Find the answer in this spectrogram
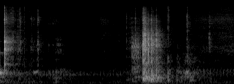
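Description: Scissors cutting through thin clear blister-pack plastic: a brief crisp snip with a plastic crackle about one and a half seconds in.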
